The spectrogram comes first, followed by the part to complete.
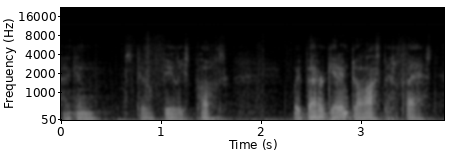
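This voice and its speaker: An actor playing a steady, practical man who calls out loudly and calms others, in 1940s radio acting. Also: very deep voice, brisk, creaky, slight background noise. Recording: muffled old 1940s radio recording.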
